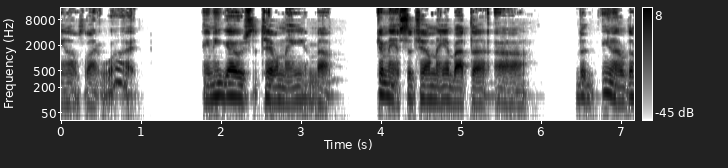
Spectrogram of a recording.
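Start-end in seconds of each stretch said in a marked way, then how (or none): 0.5-1.0 high, surprised "What?"; mock surprise to his cousin. Feigning surprise on the phone.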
